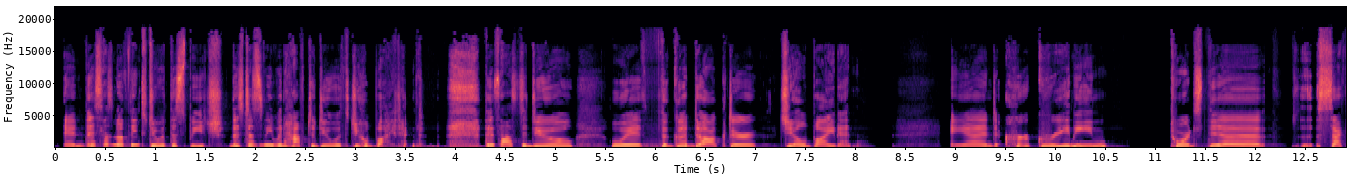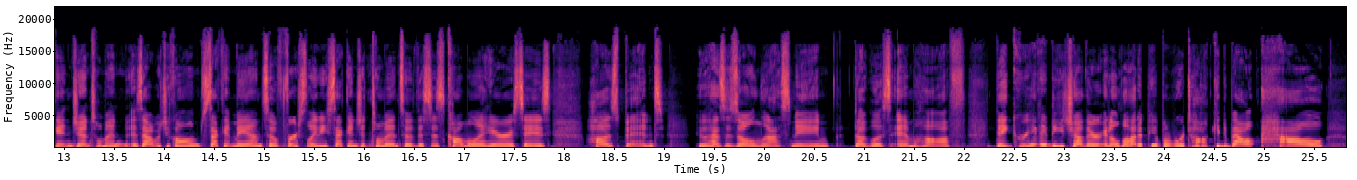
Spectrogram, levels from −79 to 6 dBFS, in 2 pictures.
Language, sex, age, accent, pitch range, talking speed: English, female, 20-39, American, 215-295 Hz, 175 wpm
